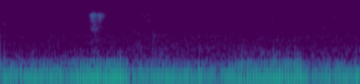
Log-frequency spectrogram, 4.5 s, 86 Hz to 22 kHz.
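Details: Low, rumbling purr from BabyCharlie, a male tuxedo cat adopted in 2021, resting on top of his owner and craving cuddles; two long swells of vibration with a brief high rustle early on.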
